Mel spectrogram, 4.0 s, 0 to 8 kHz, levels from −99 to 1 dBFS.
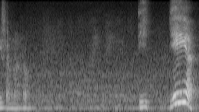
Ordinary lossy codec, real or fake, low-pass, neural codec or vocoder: none; fake; none; codec, 16 kHz, 6 kbps, DAC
